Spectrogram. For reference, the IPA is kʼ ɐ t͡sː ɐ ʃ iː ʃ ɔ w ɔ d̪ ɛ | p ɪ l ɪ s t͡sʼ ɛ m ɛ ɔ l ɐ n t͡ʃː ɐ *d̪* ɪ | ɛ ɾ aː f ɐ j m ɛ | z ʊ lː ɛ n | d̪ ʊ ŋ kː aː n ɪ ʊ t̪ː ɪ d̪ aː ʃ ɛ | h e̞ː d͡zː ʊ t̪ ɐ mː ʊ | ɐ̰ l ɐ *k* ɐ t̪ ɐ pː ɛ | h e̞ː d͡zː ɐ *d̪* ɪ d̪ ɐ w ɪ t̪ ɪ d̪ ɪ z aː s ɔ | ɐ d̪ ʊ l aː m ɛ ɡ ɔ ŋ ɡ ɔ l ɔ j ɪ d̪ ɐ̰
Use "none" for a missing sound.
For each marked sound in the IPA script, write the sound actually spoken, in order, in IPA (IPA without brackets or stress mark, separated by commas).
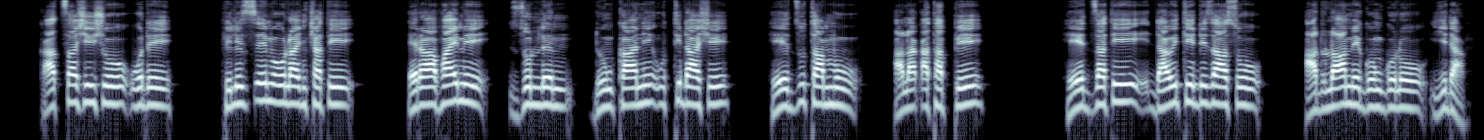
t̪, kʼ, t̪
